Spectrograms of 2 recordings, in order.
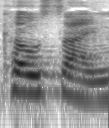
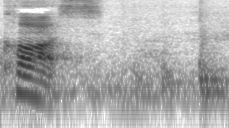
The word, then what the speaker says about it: cosine: Cosine is abbreviated like that. It's still pronounced cosine, not cos.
